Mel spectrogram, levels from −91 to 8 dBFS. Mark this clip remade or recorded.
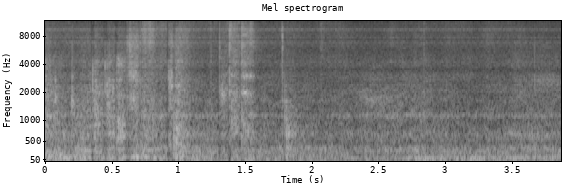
remade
